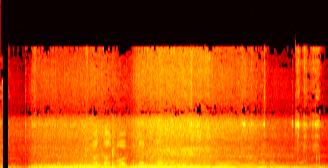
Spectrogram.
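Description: A motor vehicle's engine passing close by, setting in about half a second in, loudest around three seconds and fading after five, with a person talking over it.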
